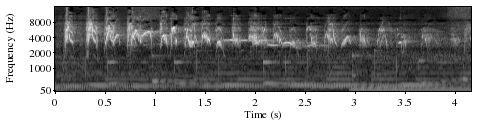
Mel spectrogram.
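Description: Birds calling in a quick, busy run of short high chirps that thins out after about two and a half seconds, over soft background music of mallet-like notes, with a low bass note coming in near the end.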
